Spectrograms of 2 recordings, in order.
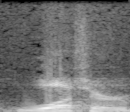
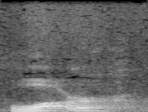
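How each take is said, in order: First: The t in the middle is clearly pronounced. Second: The t in the middle is dropped.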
